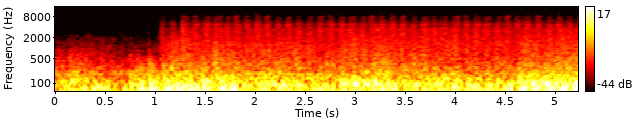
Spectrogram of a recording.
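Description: A weapon fires in a loud, continuous roaring burst.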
